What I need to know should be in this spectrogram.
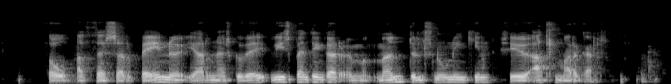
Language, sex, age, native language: Icelandic, male, 30-39, Icelandic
